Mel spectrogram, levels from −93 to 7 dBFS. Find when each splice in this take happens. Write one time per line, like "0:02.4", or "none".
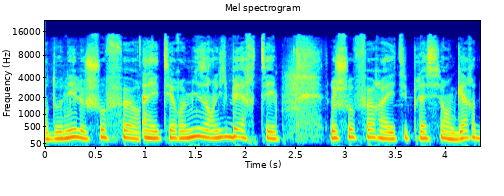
0:00.9
0:02.8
